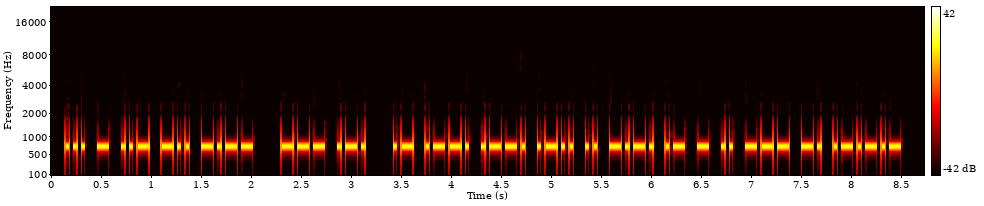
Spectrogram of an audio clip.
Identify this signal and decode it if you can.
Morse code, heard as a keyed tone, about 28 wpm, 700 Hz. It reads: STUDY OR APPLICATION.
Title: Sentences from Top 1200 Words 30wpm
